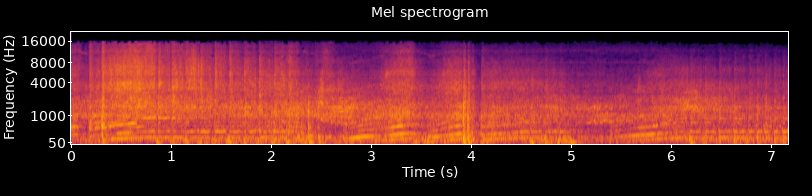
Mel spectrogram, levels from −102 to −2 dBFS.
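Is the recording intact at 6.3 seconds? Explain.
Yes, at 6.3 seconds the audio is intact, with no dropout, click, distortion or other fault at that point.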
